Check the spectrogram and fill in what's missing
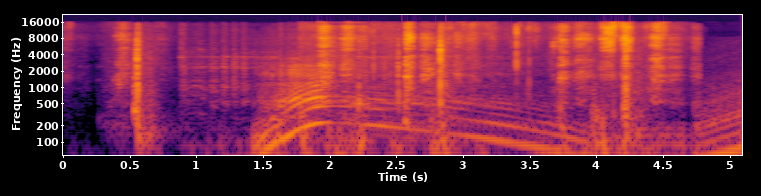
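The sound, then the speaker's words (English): A car engine revs hard and accelerates as the driver is about to do a 180 reverse entry, its pitch sweeping up and then sliding down as it strains, loud, with a few sharp clicks and knocks around it. “Hold on, I'm about to hit a 180 reverse entry.”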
